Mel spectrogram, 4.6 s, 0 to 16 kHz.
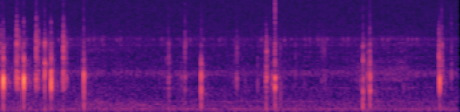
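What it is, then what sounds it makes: Plastic game controller buttons. A thumb clicks the D-pad and fingertips press the face buttons on a hand-sized, hollow, grey plastic SNES game controller, making about 17 short, dry plastic clicks. The clicks come in a quick cluster at first, then spread out more sparsely with quiet gaps between them. They have a mid-range, slightly bright tone and stop almost instantly with no ring.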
